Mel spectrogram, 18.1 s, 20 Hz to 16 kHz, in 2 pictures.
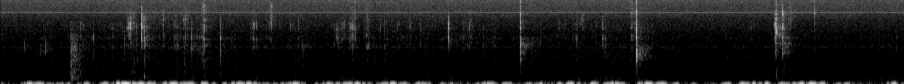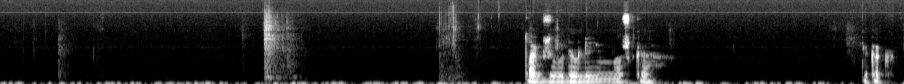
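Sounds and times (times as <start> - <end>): plastic sachet crackling: 0.8 - 6.6.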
